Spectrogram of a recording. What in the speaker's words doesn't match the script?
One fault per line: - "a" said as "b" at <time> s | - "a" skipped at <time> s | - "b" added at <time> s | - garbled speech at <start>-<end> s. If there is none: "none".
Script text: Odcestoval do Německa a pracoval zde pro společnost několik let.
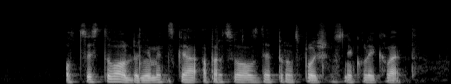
none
